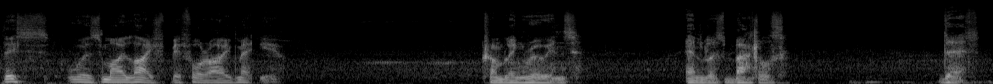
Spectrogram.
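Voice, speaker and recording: Low deep gruff honourable warrior, game cutscene, earnest and weighty, some background ambience. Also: male voice, steady tone, drawn-out words, long pauses, fairly bright tone, a little hiss or hum, heavily acted. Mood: sombre. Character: brooding, honourable, bearded middle-aged warrior, gruff but tender. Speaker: video game character voice actor. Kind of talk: dramatic game dialogue.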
